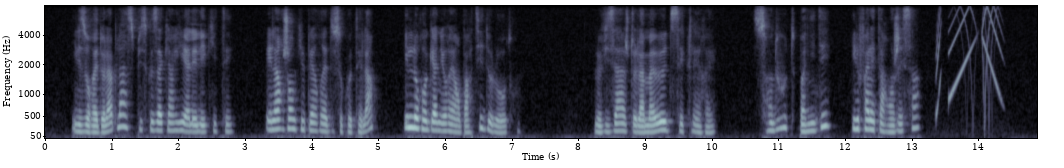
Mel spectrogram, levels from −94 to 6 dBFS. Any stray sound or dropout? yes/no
yes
